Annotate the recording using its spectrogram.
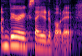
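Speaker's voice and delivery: ordinary talk, nothing marked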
